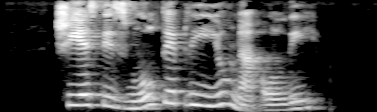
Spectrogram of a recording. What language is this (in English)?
Esperanto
